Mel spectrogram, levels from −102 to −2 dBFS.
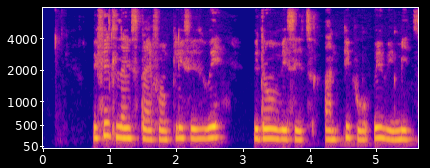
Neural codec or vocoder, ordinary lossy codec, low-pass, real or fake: none; none; none; real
